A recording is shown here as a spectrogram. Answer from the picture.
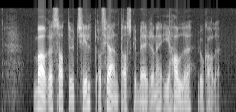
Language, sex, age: Norwegian, male, 43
